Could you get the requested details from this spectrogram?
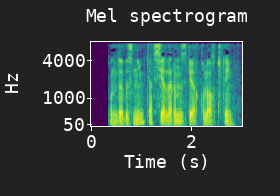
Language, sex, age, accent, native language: Uzbek, male, 19-29, Surxondaryo, Uzbek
